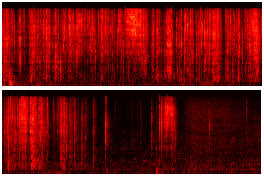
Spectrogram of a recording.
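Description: Trading-card pack wrapper torn open and crinkled by hand: a dense crackle for about seven seconds, then one short crinkle near the end.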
